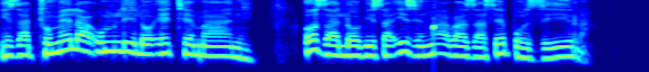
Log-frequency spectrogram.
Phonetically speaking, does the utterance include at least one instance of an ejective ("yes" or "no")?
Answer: no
